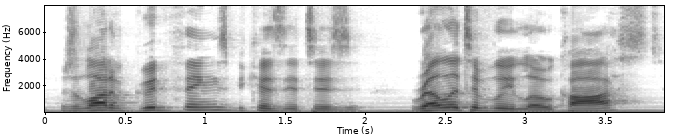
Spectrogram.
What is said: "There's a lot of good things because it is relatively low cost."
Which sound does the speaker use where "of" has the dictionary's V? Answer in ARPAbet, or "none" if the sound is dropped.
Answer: V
